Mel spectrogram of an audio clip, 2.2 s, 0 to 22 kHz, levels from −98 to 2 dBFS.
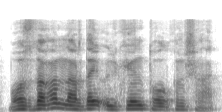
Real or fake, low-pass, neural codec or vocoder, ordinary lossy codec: fake; none; vocoder, 22.05 kHz, 80 mel bands, WaveNeXt; none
